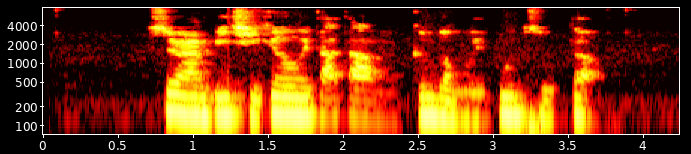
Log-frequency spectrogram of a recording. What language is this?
Chinese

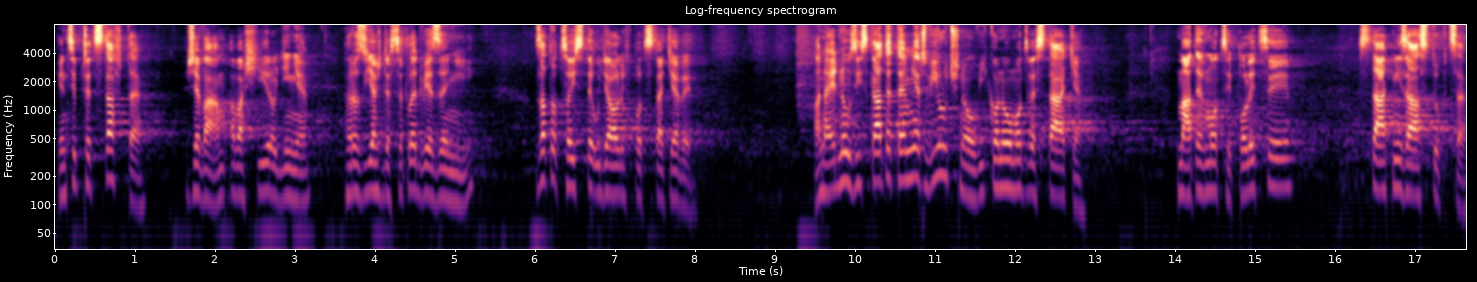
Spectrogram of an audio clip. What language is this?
Czech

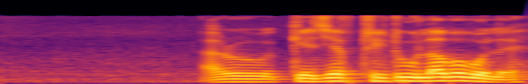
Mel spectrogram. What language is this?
Assamese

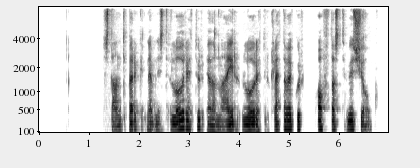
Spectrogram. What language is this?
Icelandic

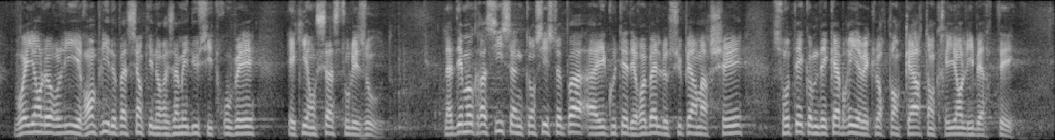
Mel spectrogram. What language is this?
French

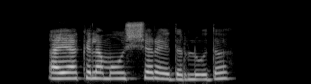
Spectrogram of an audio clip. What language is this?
Pashto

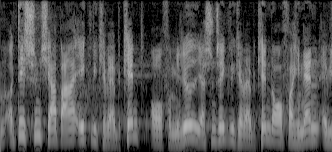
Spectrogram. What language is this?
Danish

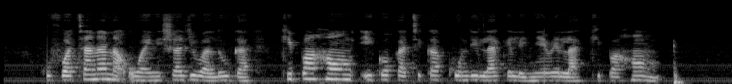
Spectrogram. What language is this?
Swahili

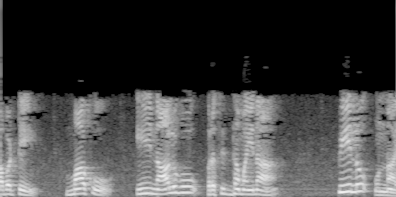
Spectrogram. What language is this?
Telugu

